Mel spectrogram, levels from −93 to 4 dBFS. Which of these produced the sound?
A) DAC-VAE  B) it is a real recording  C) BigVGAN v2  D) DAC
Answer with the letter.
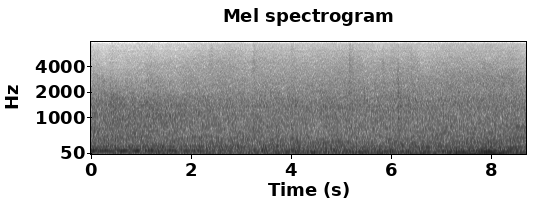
D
